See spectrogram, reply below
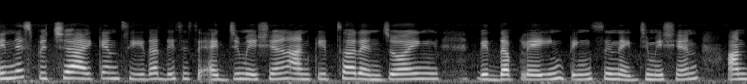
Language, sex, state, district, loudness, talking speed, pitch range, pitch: English, female, Punjab, Fazilka, -17 LUFS, 200 wpm, 230-260 Hz, 245 Hz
